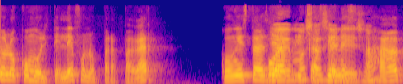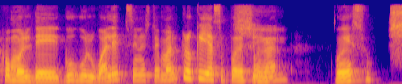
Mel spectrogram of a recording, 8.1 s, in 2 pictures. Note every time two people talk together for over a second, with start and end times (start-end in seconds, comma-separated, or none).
2.6-3.8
